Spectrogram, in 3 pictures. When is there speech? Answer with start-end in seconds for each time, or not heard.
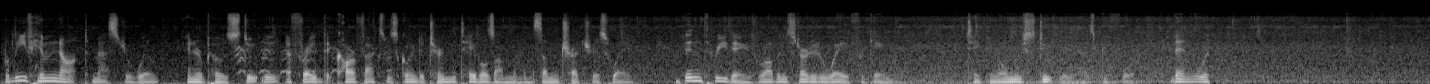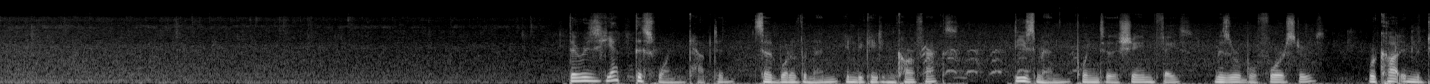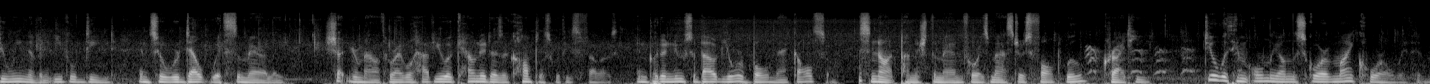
0.0-12.1, 20.0-42.8.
